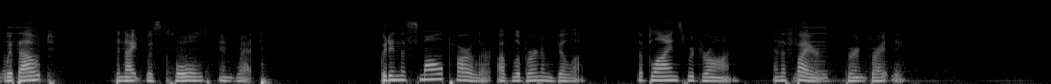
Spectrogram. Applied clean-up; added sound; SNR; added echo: neural separator model SepFormer DNS4.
